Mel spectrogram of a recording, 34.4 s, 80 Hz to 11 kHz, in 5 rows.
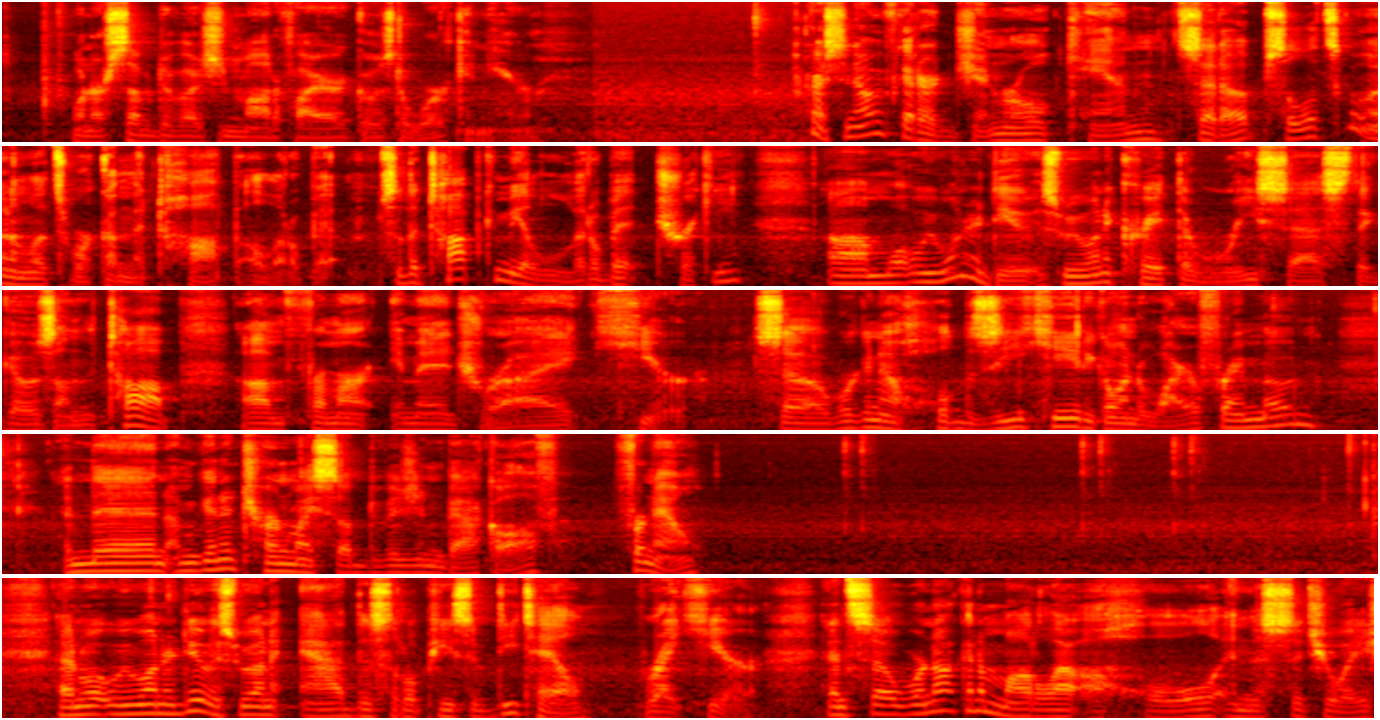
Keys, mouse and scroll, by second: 0.2 Tab, 1.0 middle click, 3.1-3.6 scroll down 9, 3.2 middle click, 3.4 middle click, 3.6 scroll up 6, 26.4 click, 26.9 scroll up 2, 27.3 middle click, 31.0-31.5 scroll down 2, 31.5-32.5 scroll up 3.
